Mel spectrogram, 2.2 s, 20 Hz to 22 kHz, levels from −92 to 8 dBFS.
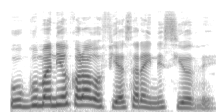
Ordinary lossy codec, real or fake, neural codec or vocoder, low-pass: none; real; none; 14.4 kHz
